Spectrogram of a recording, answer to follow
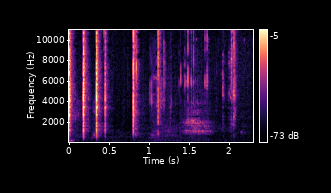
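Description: Several faint short clicks in the first second, then a soft breath-like hiss.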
